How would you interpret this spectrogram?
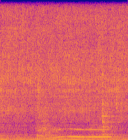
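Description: Butter sizzles steadily in a frying pan, a continuous crackling hiss, with a brief high squeal from the pan or a utensil partway through.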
